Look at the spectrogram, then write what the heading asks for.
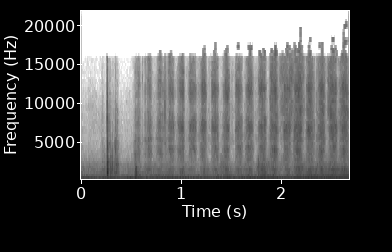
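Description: Glitter markers squeak and scratch across white canvases in a quick, steady run of short rubbing strokes, dry and papery, with a low hum underneath and no voices.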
